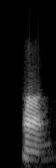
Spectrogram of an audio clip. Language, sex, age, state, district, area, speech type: Gujarati, male, 18-30, Gujarat, Anand, urban, conversation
